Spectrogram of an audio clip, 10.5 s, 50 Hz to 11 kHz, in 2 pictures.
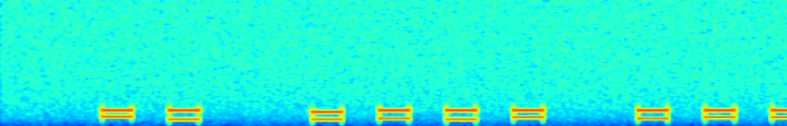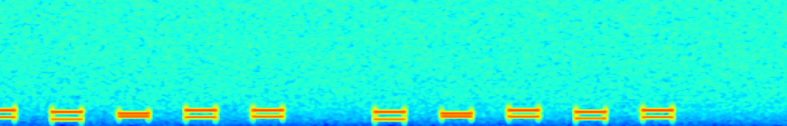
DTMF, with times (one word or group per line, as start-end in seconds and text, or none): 0.7-1.3 #3
2.1-3.6 2639
4.2-7.1 6992*9#
7.7-9.7 2*#59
